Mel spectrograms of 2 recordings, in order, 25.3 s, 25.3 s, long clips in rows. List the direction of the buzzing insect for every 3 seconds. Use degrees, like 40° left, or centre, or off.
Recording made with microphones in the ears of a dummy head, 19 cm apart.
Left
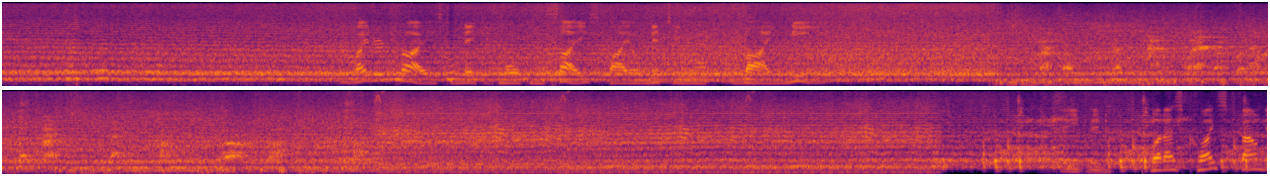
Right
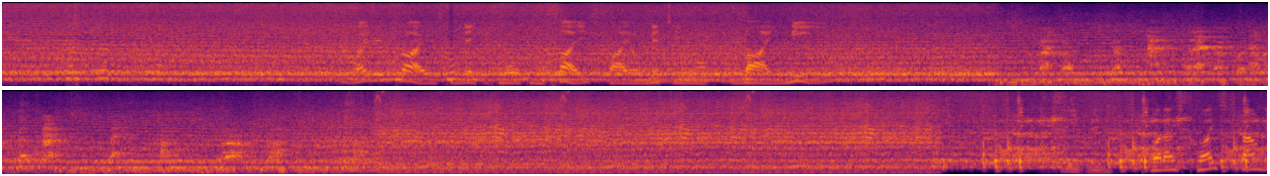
30° right, 10° right, 20° left, 40° left, 50° left, 10° left, 30° right, 30° right, 30° right.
